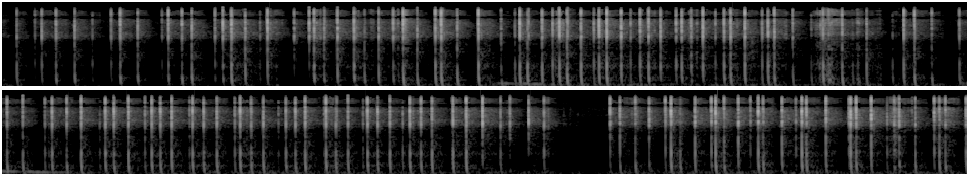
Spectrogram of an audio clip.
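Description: Long pink acrylic nails tap rapidly on the rind of a small green artificial plastic lime held in the fingers. The result is a steady stream of crisp, hollow plastic clicks with bright edges, a brief pause near the end, then more tapping.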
